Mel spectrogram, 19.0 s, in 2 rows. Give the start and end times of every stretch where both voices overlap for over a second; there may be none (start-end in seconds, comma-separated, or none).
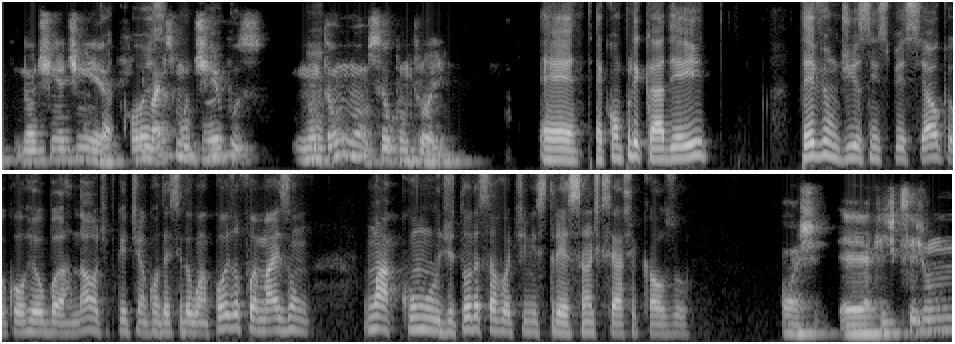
0.8-2.4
